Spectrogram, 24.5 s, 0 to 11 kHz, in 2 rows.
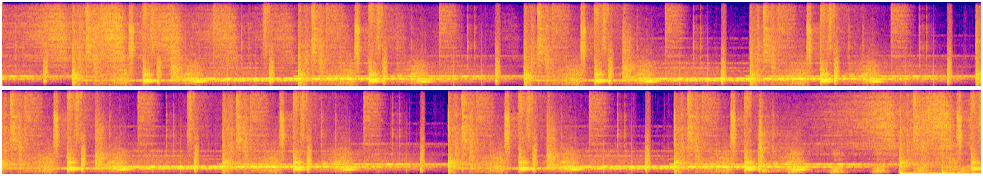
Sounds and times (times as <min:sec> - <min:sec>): Music: 0:00.0 - 0:24.4.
